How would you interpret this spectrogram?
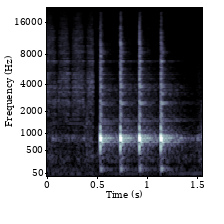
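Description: Four quick gritty rasps, about five a second, from a valve being twisted against its seat with fine lapping paste.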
